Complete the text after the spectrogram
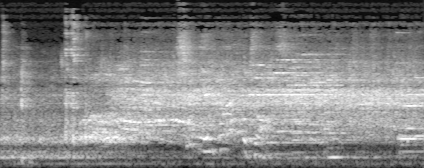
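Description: A crowd cheers and applauds in a video game.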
